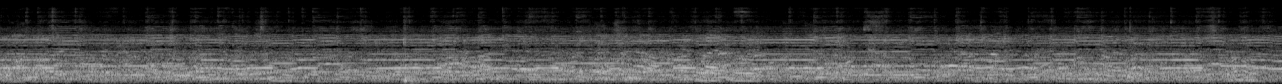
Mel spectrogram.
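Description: Irish traditional session ensemble playing a tune together: fiddle and whistle carrying the melody over strummed guitar and tenor banjo, with hurdy gurdy in the mix. Pub chatter sits low underneath.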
